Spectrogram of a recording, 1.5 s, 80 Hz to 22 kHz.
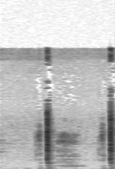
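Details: Toshiba PC-G10 cassette deck: load/unload mechanism works but main flywheel not spinning off same motor; two sharp clicks under a second apart with flywheel still; worn capstan belt slipping.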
